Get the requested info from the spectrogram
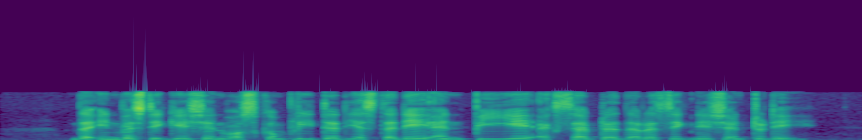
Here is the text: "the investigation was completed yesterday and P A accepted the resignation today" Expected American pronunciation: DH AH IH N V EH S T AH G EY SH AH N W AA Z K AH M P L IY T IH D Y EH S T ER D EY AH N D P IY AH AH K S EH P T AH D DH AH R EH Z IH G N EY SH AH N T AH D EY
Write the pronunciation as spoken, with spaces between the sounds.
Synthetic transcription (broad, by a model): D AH IH N V EH S T AH G EY SH AH N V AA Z K AH M P L IY T IH D Y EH S T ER D EY AH N D P IY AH AH K S EH P T AH D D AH R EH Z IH G N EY SH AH N T AH D EY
